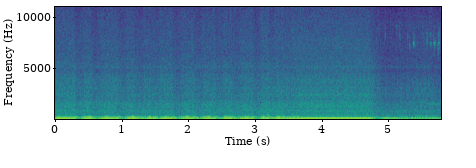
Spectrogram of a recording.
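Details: Buick WE4 with a steady miss at low rpm: uneven idle throb with beats dropping out about three a second. The owner suspected the coil pack or a plug wire, but a replaced coil pack gave the same results.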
